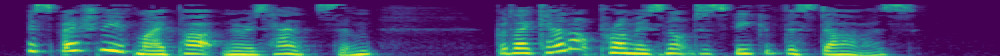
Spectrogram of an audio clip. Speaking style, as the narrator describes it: Catherine said cheerfully

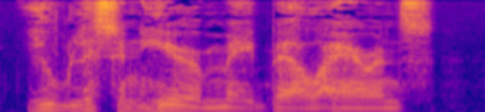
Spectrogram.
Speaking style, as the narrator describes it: he whispered fiercely

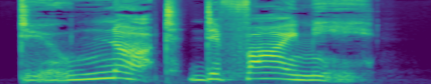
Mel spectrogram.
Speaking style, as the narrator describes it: he growls

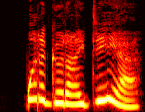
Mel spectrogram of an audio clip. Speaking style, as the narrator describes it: Dorothy cried

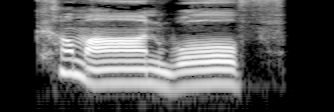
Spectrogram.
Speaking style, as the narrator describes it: says with a tinkling laugh

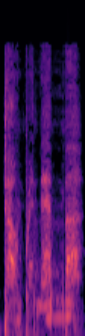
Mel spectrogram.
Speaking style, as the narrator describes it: whispered

